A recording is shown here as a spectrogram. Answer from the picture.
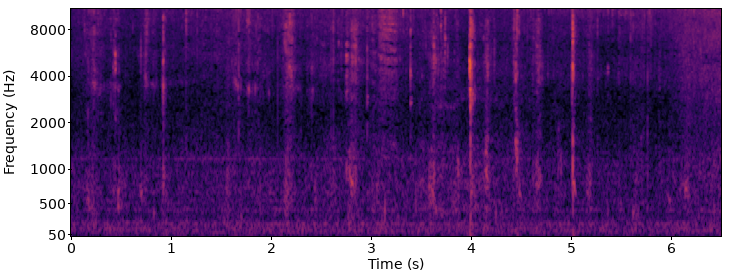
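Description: A person chewing a mouthful of noodles close to the microphone: wet smacks and mouth clicks, with a couple of sharper clicks about four and five seconds in.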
